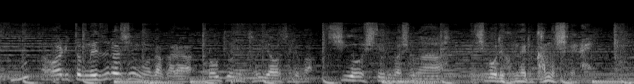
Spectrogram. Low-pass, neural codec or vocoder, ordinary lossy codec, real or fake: 7.2 kHz; none; none; real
